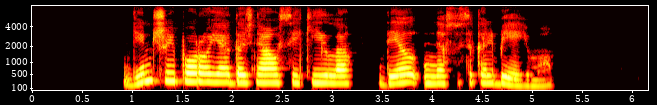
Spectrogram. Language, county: Lithuanian, Utena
